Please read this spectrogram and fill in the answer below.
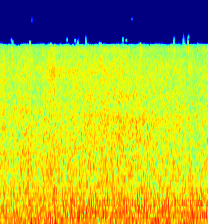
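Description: Steady rushing noise of sea surf along the shore, with wind buffeting the microphone.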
